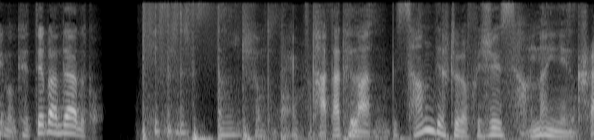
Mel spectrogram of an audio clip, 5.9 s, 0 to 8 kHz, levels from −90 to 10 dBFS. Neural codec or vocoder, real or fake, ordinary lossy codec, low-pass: codec, 16 kHz, 0.5 kbps, FunCodec, trained on LibriTTS, 25 frames a second; fake; none; 7.2 kHz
